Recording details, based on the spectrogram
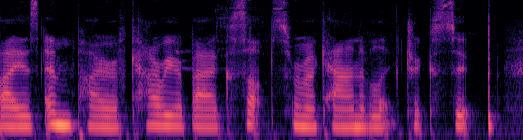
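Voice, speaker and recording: This woman speaks in a Scottish accent at a moderate pace. Her fairly high voice keeps a monotone, flat intonation. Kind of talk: poetry reading.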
